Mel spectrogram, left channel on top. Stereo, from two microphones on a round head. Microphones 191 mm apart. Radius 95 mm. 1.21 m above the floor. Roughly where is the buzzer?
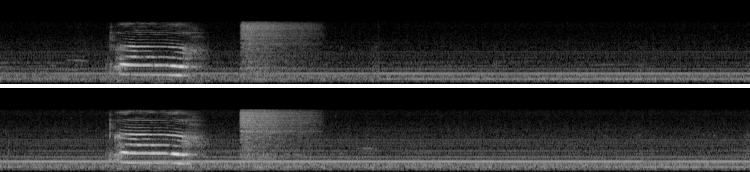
I don't hear a buzzer.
